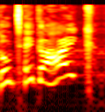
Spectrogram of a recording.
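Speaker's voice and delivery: high-pitched mock dismissive yell; defiant outburst. People telling God off, high defiant shout. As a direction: fling it out high and strained.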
